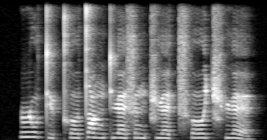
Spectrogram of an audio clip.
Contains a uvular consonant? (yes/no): no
